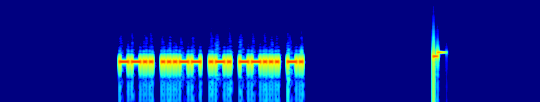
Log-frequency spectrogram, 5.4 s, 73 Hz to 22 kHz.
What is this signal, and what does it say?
Morse code, heard as a keyed tone, about 42 wpm, 700 Hz. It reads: Z3R7N
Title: Code Groups - 5 Letter:Numbers - 40wpm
